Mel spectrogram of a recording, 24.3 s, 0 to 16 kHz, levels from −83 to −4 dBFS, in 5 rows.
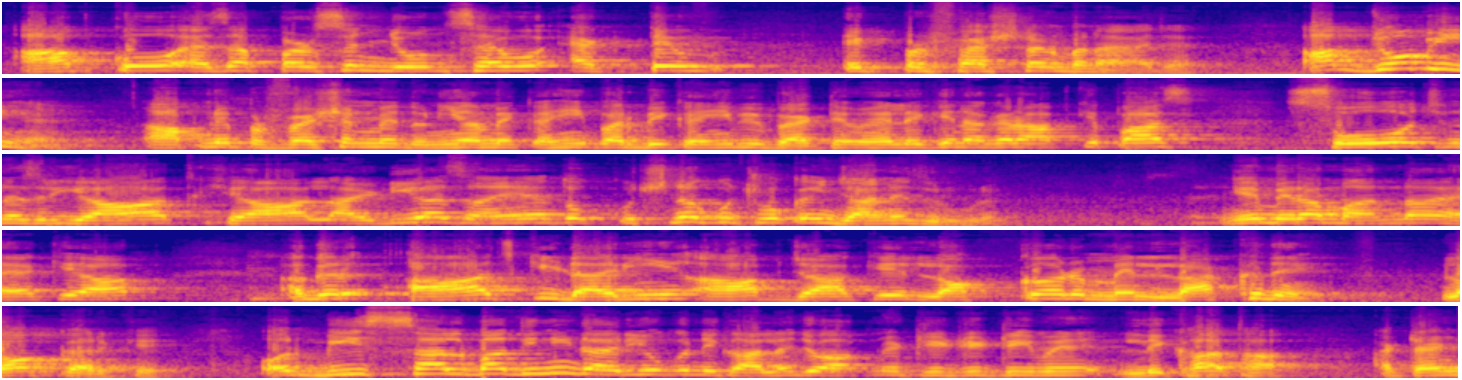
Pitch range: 170-215 Hz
